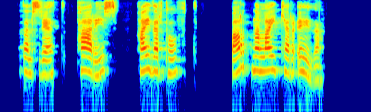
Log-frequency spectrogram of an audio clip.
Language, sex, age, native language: Icelandic, female, 40-49, Icelandic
